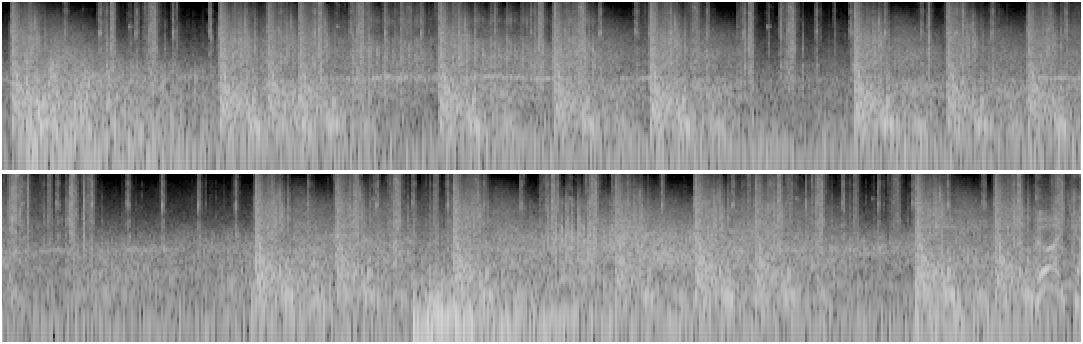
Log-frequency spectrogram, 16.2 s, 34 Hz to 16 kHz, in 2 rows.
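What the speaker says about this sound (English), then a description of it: "You have 15 seconds to shoot the helmets." Rifle fire at helmet targets in Call of Duty 2 Red Army training, a rapid series of loud, sharp gunshots at an uneven pace, with distant battle booms and brief voices now and then.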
